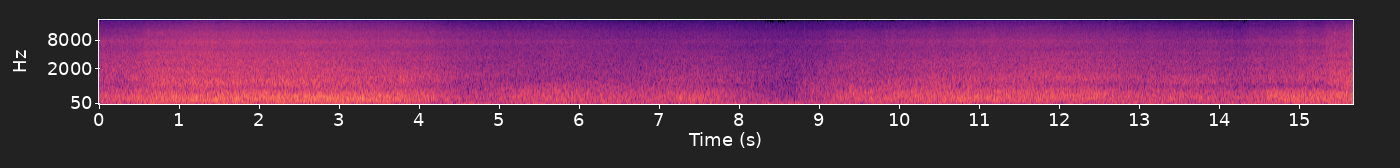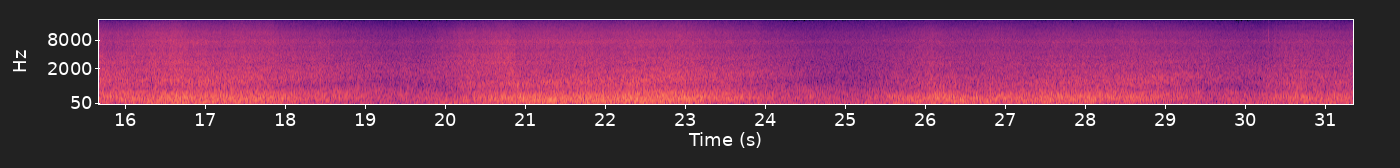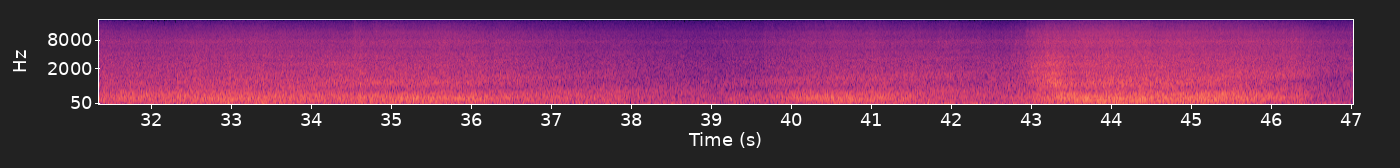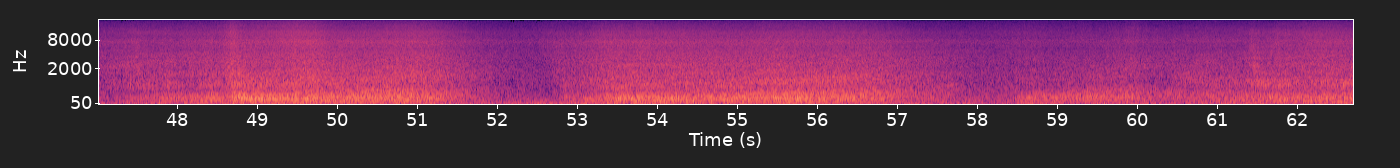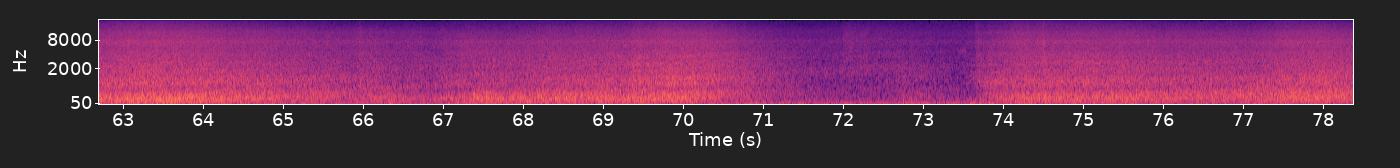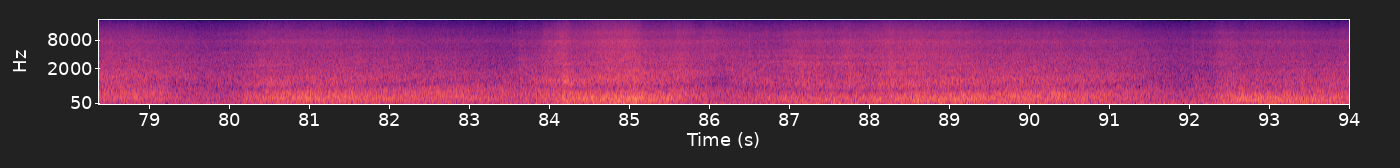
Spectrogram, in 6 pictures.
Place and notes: Sound of the waves, The weather is very hot
Zoom H6 MS+Rode NT4
Hualien County, Sincheng Township, 花8鄉道, 27 August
